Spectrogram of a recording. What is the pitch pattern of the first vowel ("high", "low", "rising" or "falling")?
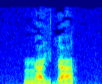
low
